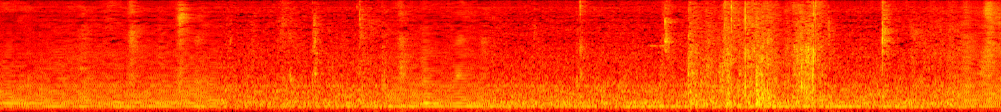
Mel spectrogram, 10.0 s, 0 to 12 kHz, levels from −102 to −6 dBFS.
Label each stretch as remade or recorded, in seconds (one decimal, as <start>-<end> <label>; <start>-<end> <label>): 0.0-2.2 remade; 2.2-3.9 recorded; 3.9-4.9 remade; 4.9-9.6 recorded; 9.6-10.0 remade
